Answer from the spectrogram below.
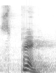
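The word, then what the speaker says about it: spread: इसी तरह एस पी आर ई ए डी इसको पढ़ेंगे हम लोग स्प्रेड। ए साइलेंट होगा।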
